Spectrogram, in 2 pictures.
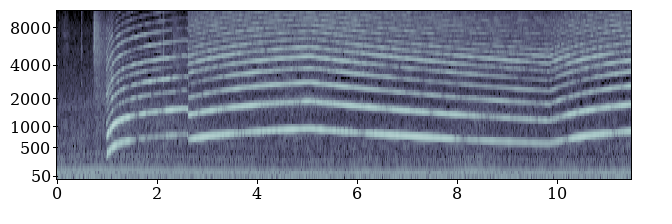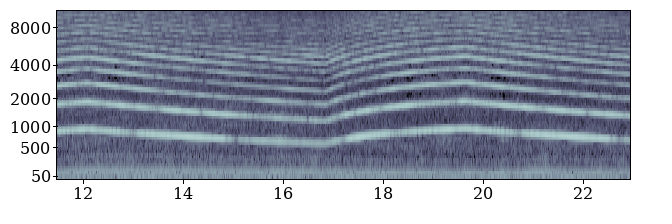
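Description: A siren wails up and down in long, slow sweeps.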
